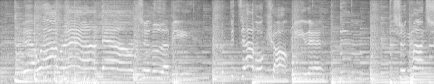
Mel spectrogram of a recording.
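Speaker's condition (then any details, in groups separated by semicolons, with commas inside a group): No condition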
